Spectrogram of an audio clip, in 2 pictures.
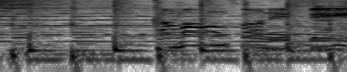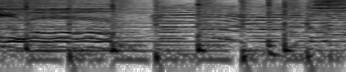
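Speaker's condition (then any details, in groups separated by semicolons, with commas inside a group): No condition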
